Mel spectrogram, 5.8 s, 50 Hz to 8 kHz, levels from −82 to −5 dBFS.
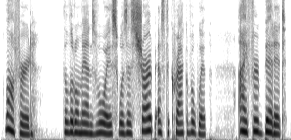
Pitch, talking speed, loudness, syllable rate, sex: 210 Hz, 175 wpm, -18 LUFS, 4.7 syllables/s, female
